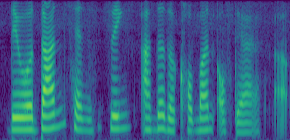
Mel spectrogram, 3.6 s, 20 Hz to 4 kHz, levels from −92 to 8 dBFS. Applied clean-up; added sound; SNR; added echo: neural separator model SepFormer WHAM!.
